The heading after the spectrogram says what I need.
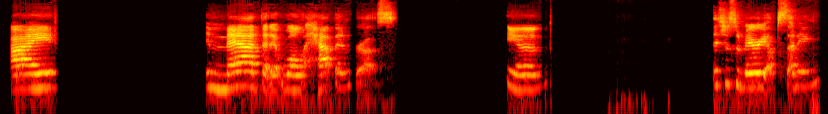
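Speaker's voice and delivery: trying not to cry, holding back tears. Confiding discouragement and anger to listeners, holding back tears. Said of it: "I'm trying not to cry".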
